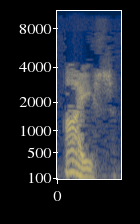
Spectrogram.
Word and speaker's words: eis: a Greek preposition pronounced eis. It's spelled E-I-S.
